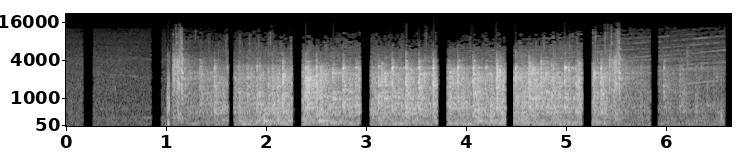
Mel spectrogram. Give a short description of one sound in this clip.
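A heavy metal lever grinds and rumbles loudly as it is pulled down.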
